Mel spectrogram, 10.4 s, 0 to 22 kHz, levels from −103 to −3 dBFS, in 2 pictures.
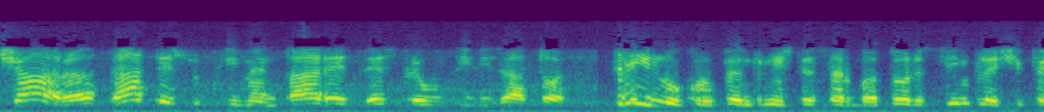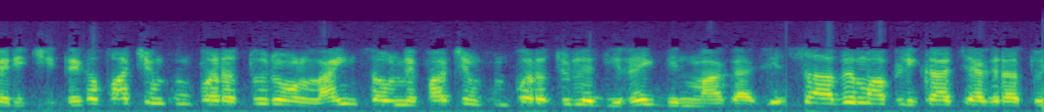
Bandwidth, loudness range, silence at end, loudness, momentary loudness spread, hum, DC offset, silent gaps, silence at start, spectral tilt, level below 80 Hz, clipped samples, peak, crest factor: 4 kHz; 1 LU; 0 s; -15 LUFS; 6 LU; none; under 0.1%; none; 0 s; -6 dB/octave; -50 dBFS; under 0.1%; 0 dBFS; 14 dB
